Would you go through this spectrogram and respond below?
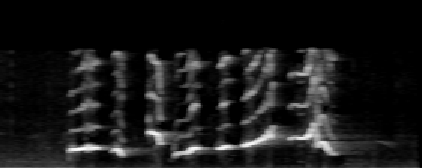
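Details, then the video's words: Kacer, the Oriental magpie-robin, singing hard with inserted phrases; a single bright whistled phrase of rising, sliding notes lasting under two seconds, with low background rumble before and after. "kacer gacor full isian"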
